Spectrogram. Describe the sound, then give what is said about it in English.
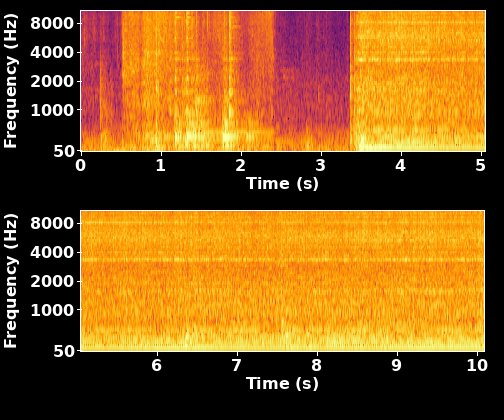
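An electric grinder whirring through a mix of spices: a loud, steady motor drone with a constant hum that starts abruptly after a few seconds of rustling and clinking, then holds unchanged to the end. “I'm gonna put them all in there and then I'm gonna mix it and then I will grind them.”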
